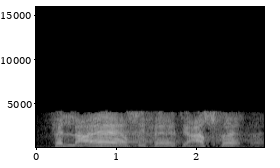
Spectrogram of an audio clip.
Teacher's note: نحذر من أن يتفخم حرف العين لمجاورته للصاد المفخمة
